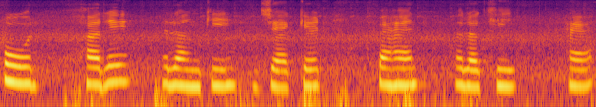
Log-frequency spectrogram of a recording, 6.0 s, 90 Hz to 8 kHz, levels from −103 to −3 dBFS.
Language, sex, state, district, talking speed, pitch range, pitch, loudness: Hindi, female, Madhya Pradesh, Dhar, 80 wpm, 215-235 Hz, 230 Hz, -17 LUFS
